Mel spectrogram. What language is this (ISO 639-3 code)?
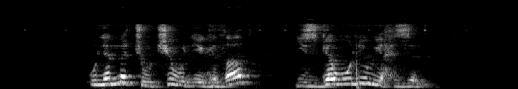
kab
